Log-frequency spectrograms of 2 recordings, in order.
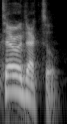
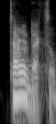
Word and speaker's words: Pterodactyl: I I just struggle with No, the P is silent, right? Pterodactyl. Pterodactyl.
